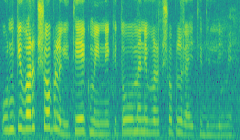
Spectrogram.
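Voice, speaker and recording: A young woman answers interview questions plainly and matter-of-factly. Her voice is high. Faint traffic noise comes from outside behind her. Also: expressive, fairly quick, fairly bright tone. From Haryana, India. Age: young adult. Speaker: interviewee, younger sister and dancer. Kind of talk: casual interview chat.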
